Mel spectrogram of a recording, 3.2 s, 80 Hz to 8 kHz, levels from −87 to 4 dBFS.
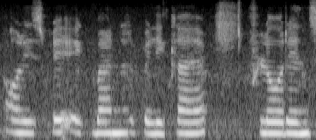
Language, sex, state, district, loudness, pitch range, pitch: Hindi, female, Uttar Pradesh, Shamli, -13 LUFS, 235-250 Hz, 240 Hz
